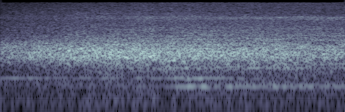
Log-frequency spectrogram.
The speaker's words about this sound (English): Everybody expecting a turnaround encounter, give Jesus a clap and a shout of praise.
